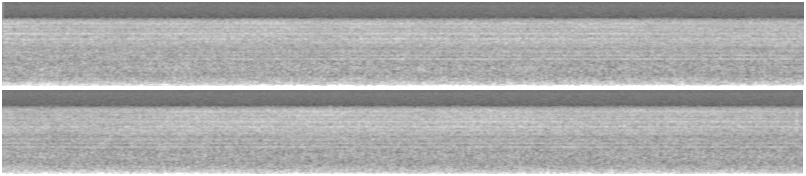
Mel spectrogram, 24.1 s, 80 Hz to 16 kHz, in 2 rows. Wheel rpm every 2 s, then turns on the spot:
0, 0, 0, 0, 0, 0, 0, 0, 0, 0, 0, 0.
none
